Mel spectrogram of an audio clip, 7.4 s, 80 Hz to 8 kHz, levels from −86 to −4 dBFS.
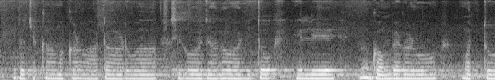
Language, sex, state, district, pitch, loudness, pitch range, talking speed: Kannada, male, Karnataka, Raichur, 145 Hz, -15 LUFS, 145-150 Hz, 95 wpm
